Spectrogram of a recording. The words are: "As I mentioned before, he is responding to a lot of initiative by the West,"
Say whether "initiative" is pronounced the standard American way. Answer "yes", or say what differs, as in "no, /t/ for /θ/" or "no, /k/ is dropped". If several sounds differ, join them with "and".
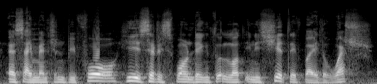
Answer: no, /ʃ/ is dropped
